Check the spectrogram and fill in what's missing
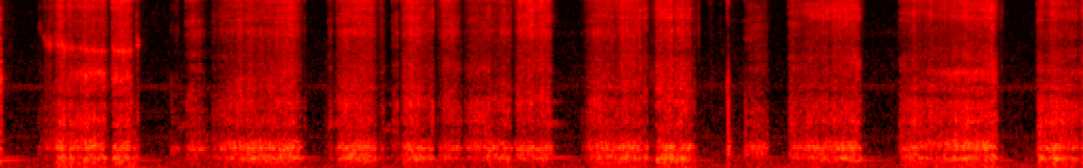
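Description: A flat wooden chisel tool scrapes and rasps a solid yellow-green plaster dig-kit block, wearing it down into powder. Repeated gritty, rasping strokes come in bursts separated by brief pauses, with a steady mid-low scratchy tone and little high-end hiss.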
